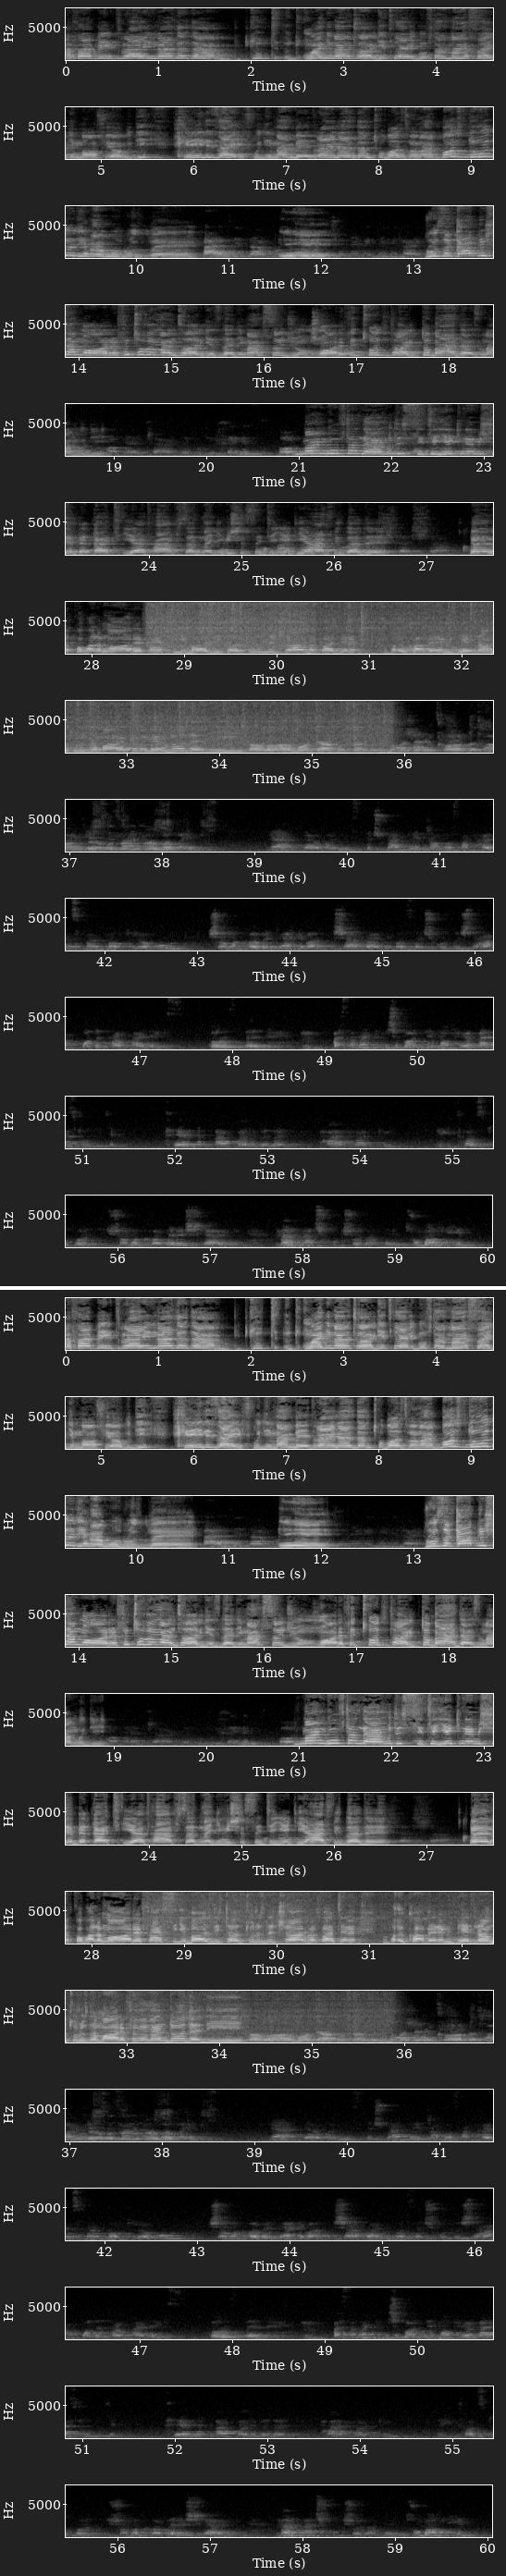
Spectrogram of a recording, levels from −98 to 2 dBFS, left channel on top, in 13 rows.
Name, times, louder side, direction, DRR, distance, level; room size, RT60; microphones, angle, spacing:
voice 1, 0.0-10.7 11.6-12.1 13.1-16.9 17.1-18.9 21.0-26.6 27.5-34.3, right 7 dB, 55° right, 0.3 m, -28 dB
voice 2, 10.7-14.5 16.5-21.4 21.7-23.2 25.2-27.3 27.6-29.4 29.7-30.1 31.3-34.0 35.7-38.6 39.1-42.9 43.1-47.2 47.8-51.4 51.9-53.2 53.6-54.4 54.7-59.8, left 2 dB, 85° left, 3.7 m, -50 dB
Rain, 28.6-35.9, left 3 dB, 45° left, 1.8 m, -46 dB
voice 3, 34.3-38.1, left 1 dB, 15° left, 0.6 m, -41 dB
18.5 x 7.1 x 2.6 m
head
